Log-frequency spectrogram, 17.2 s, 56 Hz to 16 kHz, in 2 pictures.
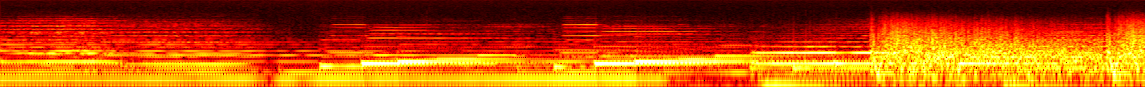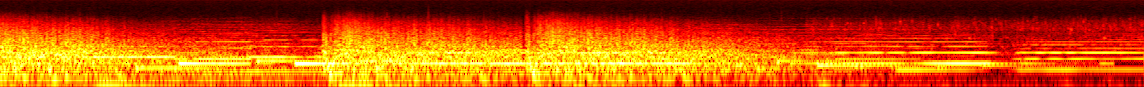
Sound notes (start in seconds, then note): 5.2 cannon firing; 14.6 cannon fire stops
